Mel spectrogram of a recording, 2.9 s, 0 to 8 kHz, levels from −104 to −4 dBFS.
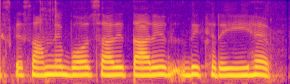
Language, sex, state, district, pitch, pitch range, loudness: Hindi, female, Jharkhand, Deoghar, 230 Hz, 220-235 Hz, -12 LUFS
